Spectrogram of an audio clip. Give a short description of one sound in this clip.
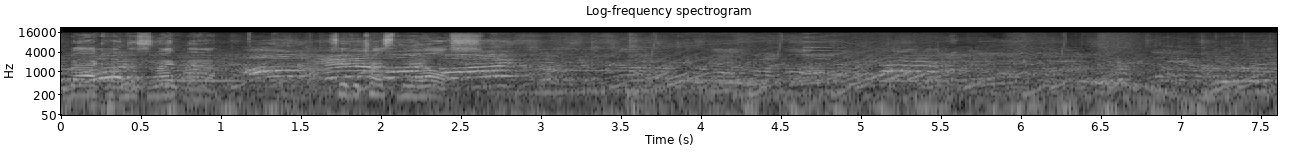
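Electronic video game sound effects bleep and chirp.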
